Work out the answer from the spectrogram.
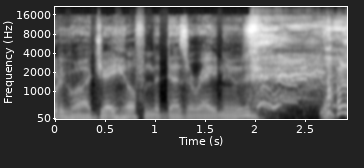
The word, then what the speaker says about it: Deseret: Jay Hill from the Deseret News. I was like, you've arrived when the T is silent on the Deseret News.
